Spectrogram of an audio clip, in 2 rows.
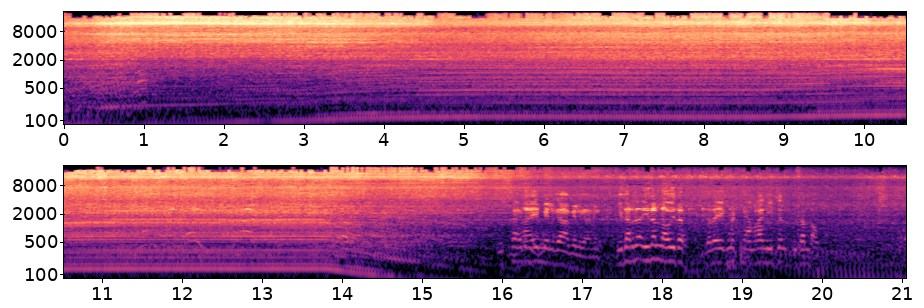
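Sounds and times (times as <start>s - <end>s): engine whistle: 0.0s - 15.9s
diesel engine revving: 0.0s - 21.0s.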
